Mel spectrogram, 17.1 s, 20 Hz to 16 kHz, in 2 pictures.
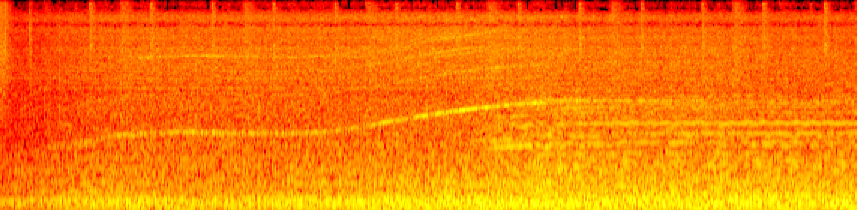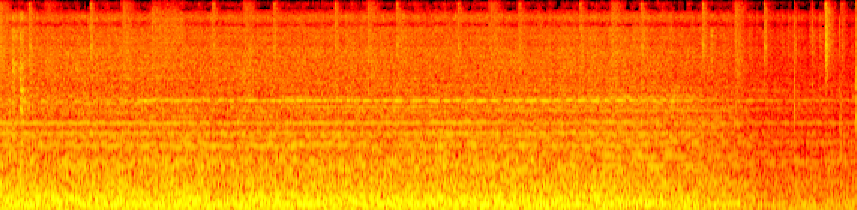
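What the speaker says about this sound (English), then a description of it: "The spool up and takeoff are up next." Airbus A320 jet engines spooling up for takeoff from Amsterdam, heard from inside the cabin as a rising whine that settles into a steady high tone over a loud continuous roar.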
